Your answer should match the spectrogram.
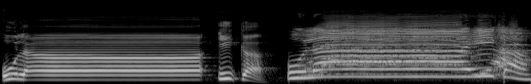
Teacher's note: حمزہ کی ادائیگی کلیئر کرنی ہے عین نہ ہو جائے یہ آپ نے خیال رکھنا ہے بعض بچے عین کر دیتے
